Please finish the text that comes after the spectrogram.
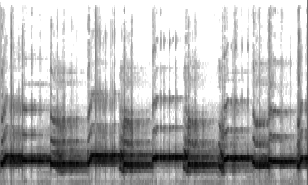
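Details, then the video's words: Sooty-headed bulbul singing a long, slow ropel-style song, a recording meant to help other birds learn to imitate: clear whistled notes that step between higher and lower pitches in an unbroken flowing run, with no other sounds. "TRUCUK GACOR ROPEL PANJANG NADA PELAN ‼️ UNTUK BURUNG TRUCUK CEPAT MENIRUKAN"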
